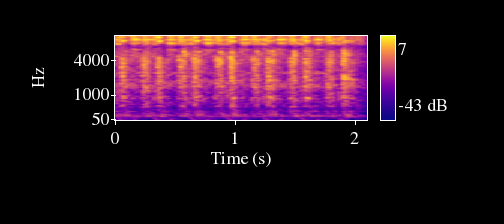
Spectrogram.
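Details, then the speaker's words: Ducati cranked after a decade: steady, rapid starter chugging with no firing, because the vacuum-driven pneumatic fuel pump is only starting to fill the empty carburetor float bowls. "okay let's crank again yeah okay the float bowls are just starting to fill up now"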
